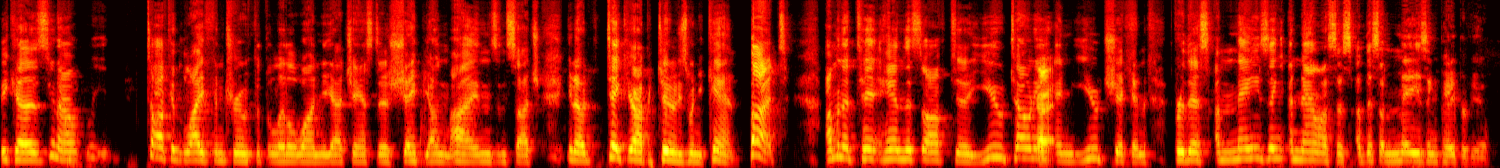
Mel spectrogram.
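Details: Adult man speaking; normal voice.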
